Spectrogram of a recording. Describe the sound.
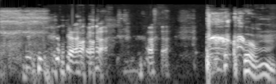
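A person coughs and clears their throat several times up close, the rough bursts mixed with voiced murmuring and a short pause before a louder final fit.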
